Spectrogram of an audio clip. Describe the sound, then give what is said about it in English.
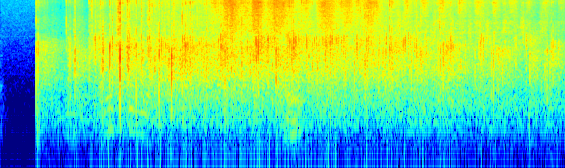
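An audience claps together during a sermon after a brief silence, a dense, steady patter of many hands that holds at a moderate level and stays fairly even throughout without building or tapering much. “This is the worst clapping since I started preaching for almost, I don't know how many.”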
